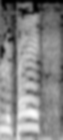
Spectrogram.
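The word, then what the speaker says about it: lupe (λύπη): Now, the word sorrow is the word lupe, and L-U-P, long E.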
